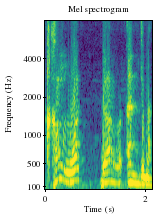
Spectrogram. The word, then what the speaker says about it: khalwat dar anjuman: Nah, khalwat dar anjuman bukan khallah ya. Orang Persia tidak bisa baca ah itu dalam pelafalannya walaupun di hari-hari bisa khalwat dar hari Jumat.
